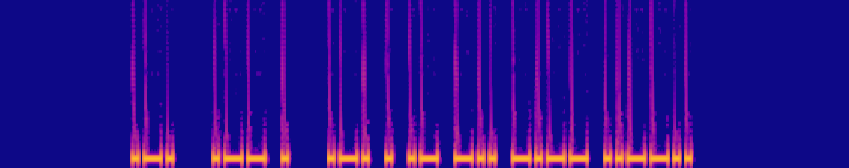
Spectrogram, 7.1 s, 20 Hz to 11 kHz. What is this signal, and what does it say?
Morse code, heard as a keyed tone, about 25 wpm, 700 Hz. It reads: R WE READY?
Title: Sentences from Top 400 Words and Abbreviations 25wpm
